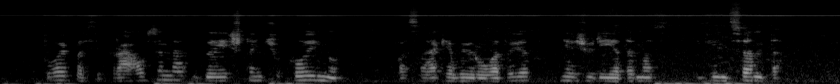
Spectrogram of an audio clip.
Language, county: Lithuanian, Vilnius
